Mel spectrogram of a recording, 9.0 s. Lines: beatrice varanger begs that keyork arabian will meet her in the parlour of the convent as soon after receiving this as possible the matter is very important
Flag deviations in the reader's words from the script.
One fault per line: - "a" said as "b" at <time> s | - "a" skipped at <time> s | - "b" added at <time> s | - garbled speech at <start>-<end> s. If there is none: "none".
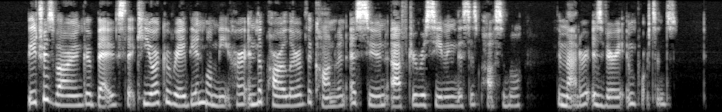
none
